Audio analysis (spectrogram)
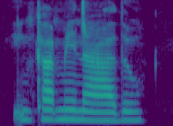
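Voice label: "incaminadu", female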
